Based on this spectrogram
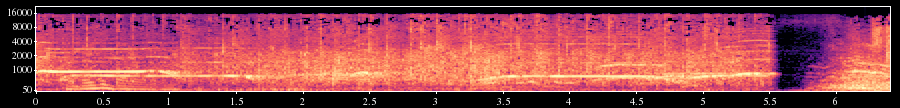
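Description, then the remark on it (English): A crowd cheers and applauds on a Sunday show on the radio station WONY 90.9 FM, a dense, steady roar with scattered whistles and voices, sustained for several seconds before cutting off abruptly, then swelling back briefly. “Crowd's here.”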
